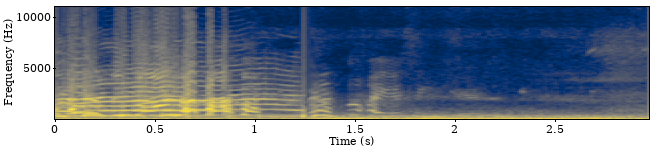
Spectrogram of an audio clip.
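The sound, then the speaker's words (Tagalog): Steady low rumble of heavy, congested road traffic along EDSA on a payday Thursday, a dense continuous drone of engines, with a person's voice over it for the first second before the traffic carries on alone. “Nandito po tayo ngayon sa haba ng EDSA. Napakasigip po ng dali ng traffic ko dahil payday at Thursday.”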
